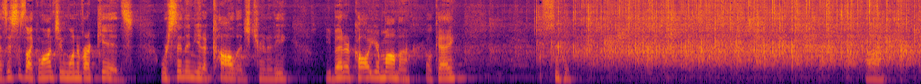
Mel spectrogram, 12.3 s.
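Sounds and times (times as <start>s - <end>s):
speech: 0.0s - 6.3s, 7.2s - 7.8s, 11.6s - 11.9s
audience clapping: 6.3s - 12.2s.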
